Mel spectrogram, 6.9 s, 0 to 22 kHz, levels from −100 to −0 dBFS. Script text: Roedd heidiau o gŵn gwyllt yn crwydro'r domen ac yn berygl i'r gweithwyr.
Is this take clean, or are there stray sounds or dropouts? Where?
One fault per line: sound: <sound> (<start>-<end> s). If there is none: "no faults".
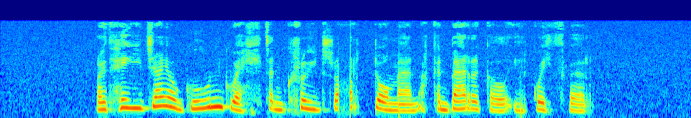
sound: dropout (3.4-3.5 s)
